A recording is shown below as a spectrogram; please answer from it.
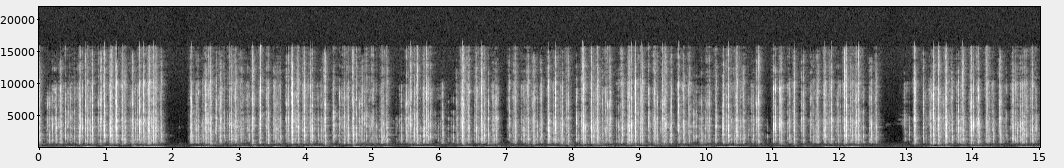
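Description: Fingertips of both hands type continuously on a compact 60% mechanical keyboard with a black case, white and black plastic keycaps and linear switches. Rapid, bright, clacky keystrokes run almost nonstop, with a soft low thock under each press. Brief pauses break the flow near the 2- and 13-second marks.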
